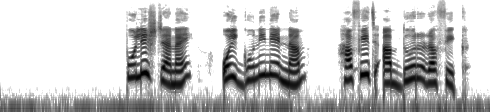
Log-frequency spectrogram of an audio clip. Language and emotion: Bengali, neutral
